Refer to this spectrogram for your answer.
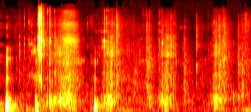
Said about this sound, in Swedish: Ja, det är såna här lantchips och jag tror att det bara är saltsmak. Nu ska vi höra. De var jättekrispiga.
